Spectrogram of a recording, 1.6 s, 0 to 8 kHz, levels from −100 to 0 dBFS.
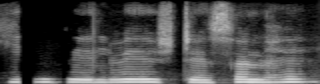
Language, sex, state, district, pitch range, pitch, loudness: Hindi, female, Bihar, Muzaffarpur, 225-240 Hz, 235 Hz, -22 LUFS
